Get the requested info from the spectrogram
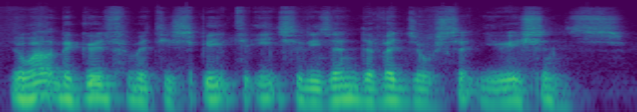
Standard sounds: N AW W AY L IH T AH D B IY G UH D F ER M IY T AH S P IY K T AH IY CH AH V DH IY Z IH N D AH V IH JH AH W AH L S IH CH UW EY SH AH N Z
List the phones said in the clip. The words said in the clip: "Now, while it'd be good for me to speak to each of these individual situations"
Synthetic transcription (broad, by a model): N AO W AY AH B IY G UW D F ER M IY T AH S P IY K T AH IY CH AH V DH IY Z IH N D AH V IH JH AH W AH L S IH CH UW EY SH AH N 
